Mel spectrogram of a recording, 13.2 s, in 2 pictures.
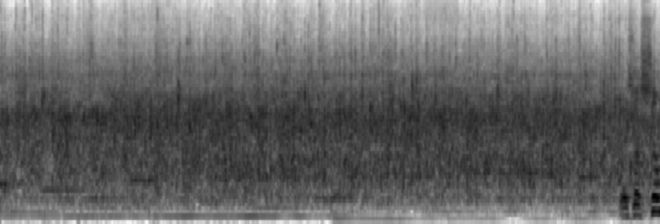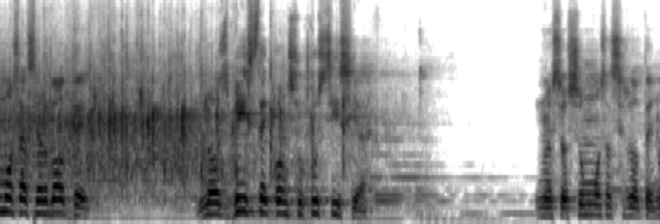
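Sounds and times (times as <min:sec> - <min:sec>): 
audience applauding loudly: 0:00.0 - 0:10.4
speech: 0:06.2 - 0:07.7, 0:08.6 - 0:10.4, 0:12.0 - 0:13.1.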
